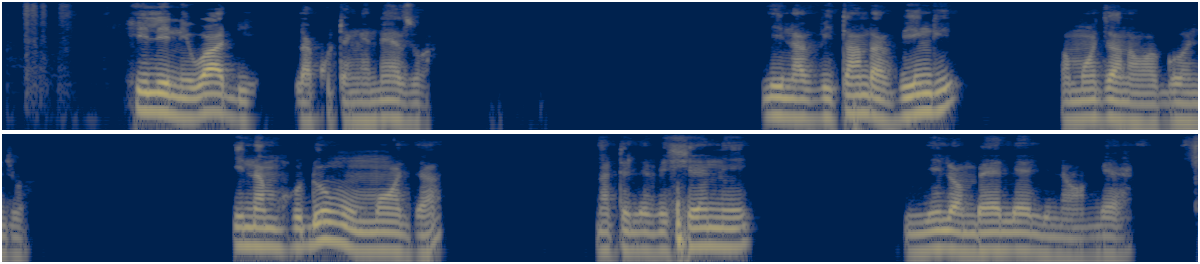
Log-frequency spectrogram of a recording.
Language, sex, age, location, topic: Swahili, male, 18-24, Mombasa, health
